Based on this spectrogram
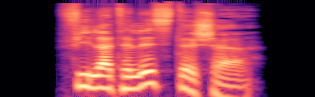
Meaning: inflection of philatelistisch: 1. strong/mixed nominative masculine singular 2. strong genitive/dative feminine singular 3. strong genitive plural
- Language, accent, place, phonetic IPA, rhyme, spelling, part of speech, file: German, Germany, Berlin, [filateˈlɪstɪʃɐ], -ɪstɪʃɐ, philatelistischer, adjective, De-philatelistischer.ogg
